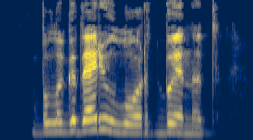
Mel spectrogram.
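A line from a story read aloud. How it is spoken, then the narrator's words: Plain. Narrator (Russian): ответил Айронд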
